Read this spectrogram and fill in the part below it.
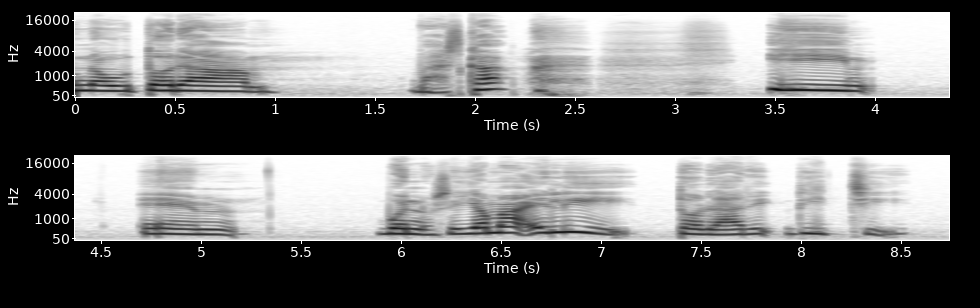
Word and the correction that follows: Tolaretxipi: No, el apellido lo he dicho mal. Tolarechipi.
